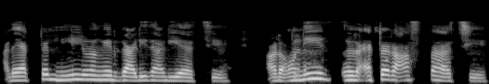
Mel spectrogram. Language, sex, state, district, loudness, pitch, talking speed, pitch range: Bengali, female, West Bengal, North 24 Parganas, -17 LUFS, 195 Hz, 170 wpm, 175-215 Hz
